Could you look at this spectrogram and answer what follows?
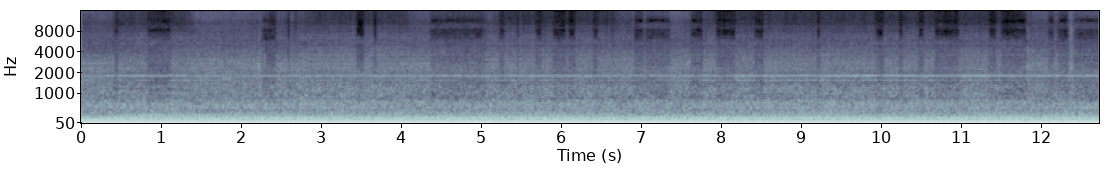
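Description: Parked emergency vehicle's diesel engine idling: a loud, steady low drone with a faint steady high whine above it.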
